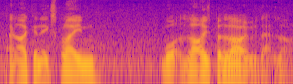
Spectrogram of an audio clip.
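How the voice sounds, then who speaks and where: A middle-aged man giving a rambling, informal monologue, speaking emphatically and self-assuredly in halting, repeated phrases. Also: on the low side, slight background noise. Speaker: vlogger.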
